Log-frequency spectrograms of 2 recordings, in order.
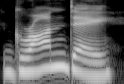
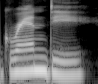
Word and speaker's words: grande: It's grande, not grandi, and venti, not venti.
